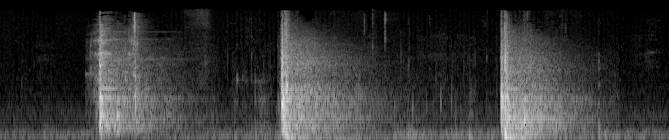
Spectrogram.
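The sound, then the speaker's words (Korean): Three heavy cleaver chops as chicken is prepared on a board, about a second apart, each a sharp thwack with a short ringing tail, loud with no talking. “닭고기 손질하는 소리입니다.”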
